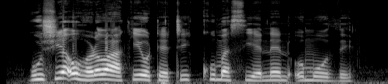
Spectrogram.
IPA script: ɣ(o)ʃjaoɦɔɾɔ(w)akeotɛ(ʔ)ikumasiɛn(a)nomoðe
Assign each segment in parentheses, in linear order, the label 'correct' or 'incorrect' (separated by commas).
incorrect, correct, incorrect, incorrect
